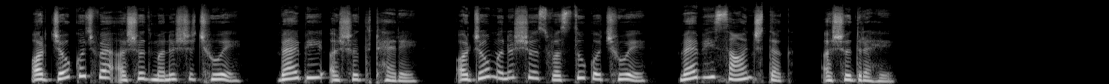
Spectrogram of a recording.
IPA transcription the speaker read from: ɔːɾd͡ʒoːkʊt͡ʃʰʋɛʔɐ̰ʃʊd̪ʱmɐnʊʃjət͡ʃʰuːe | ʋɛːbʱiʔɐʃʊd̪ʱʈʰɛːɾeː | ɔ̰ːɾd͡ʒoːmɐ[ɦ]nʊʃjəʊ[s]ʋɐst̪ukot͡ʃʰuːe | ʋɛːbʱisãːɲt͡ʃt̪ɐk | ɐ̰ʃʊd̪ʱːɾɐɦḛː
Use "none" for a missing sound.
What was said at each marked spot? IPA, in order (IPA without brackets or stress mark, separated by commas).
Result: none, s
